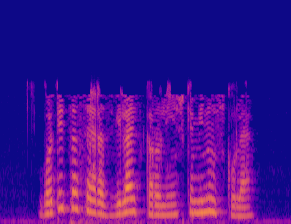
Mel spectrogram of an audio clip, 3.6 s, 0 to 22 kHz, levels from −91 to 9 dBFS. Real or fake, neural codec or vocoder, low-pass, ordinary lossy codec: fake; codec, 16 kHz, 16 kbps, FunCodec, trained on LibriTTS, 50 frames a second; 7.2 kHz; AAC, 16 kbps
